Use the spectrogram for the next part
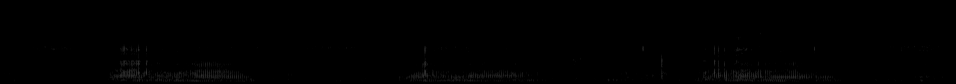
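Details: Jones, sound asleep in his car seat, snoring: three rattling snores, each a long vibrating breath with a snorting edge, about 20 breaths a minute, with quieter hissing breaths between.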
